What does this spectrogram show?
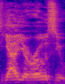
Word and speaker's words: Yaoyorozu: It's Kemerikusa, and it's Yayorozu, which you should know because it's the name of a character of My Hero Academia, Momo.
